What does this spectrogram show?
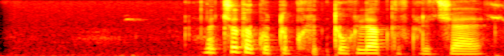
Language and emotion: Russian, angry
